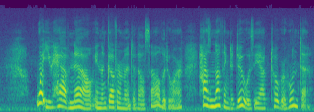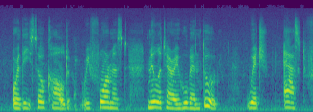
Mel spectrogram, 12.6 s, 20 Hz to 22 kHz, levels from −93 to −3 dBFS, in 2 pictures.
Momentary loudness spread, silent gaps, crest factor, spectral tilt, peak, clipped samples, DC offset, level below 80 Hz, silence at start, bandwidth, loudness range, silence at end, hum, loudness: 12 LU; none; 16 dB; -5.5 dB/octave; -2 dBFS; under 0.1%; under 0.1%; -58 dBFS; 0 s; 15.5 kHz; 2 LU; 0 s; none; -16 LUFS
